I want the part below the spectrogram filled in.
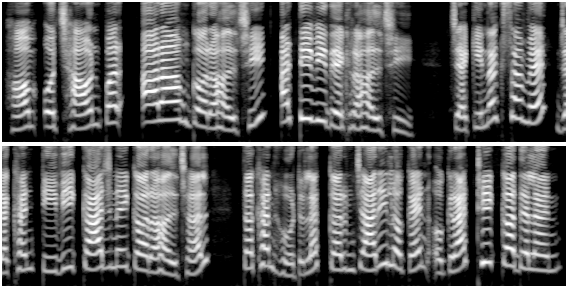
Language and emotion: Maithili, happy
